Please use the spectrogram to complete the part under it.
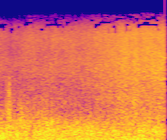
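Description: Small waves lap against the shore.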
